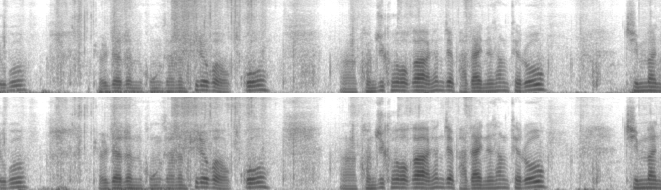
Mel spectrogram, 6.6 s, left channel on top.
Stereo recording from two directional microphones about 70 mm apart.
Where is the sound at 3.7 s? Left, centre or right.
Left.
